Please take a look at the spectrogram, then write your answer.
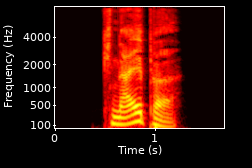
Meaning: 1. pub, bar 2. a student’s cramped dwelling
- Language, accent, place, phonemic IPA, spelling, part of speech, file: German, Germany, Berlin, /ˈknaɪ̯pə/, Kneipe, noun, De-Kneipe.ogg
